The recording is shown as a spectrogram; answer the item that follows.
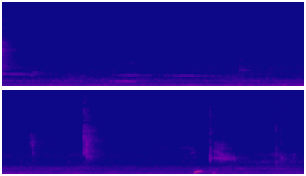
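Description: Faint outdoor background: a steady low rumble with a few thin, faint whistling notes, and short soft rustles or breaths near the middle and about five seconds in.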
